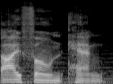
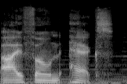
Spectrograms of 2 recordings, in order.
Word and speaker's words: iPhone X: 2017, the iPhone 10. 10 years after the original, Apple releases the iPhone X, pronounced 10.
